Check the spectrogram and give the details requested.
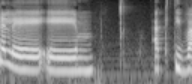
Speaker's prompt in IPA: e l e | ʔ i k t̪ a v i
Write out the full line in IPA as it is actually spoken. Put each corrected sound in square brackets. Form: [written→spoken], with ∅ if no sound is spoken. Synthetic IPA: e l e | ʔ [i→a] k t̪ [a→i] v [i→a]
